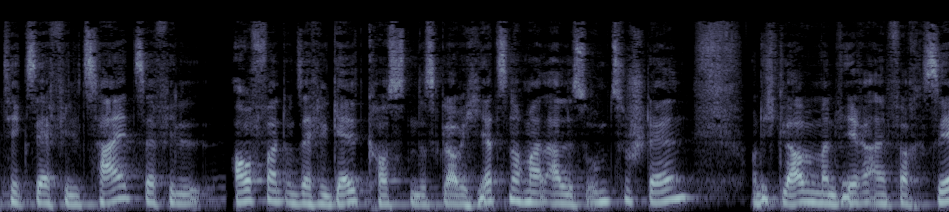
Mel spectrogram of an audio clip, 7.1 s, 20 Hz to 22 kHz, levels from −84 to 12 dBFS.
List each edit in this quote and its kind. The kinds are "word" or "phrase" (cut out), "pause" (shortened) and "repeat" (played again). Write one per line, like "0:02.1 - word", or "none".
0:01.7 - pause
